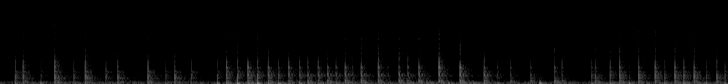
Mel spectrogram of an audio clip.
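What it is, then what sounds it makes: Bathroom countertop. A bathroom countertop is tapped in a quick, steady flurry. Each tap is a short, dull knock that dies away almost at once. The sound is low and thuddy with little high-end brightness.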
